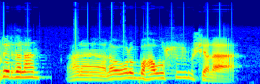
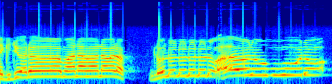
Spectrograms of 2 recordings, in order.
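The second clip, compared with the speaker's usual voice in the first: screaming; 8 semitones higher than usual. Real, not acted. Screaming down slide.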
